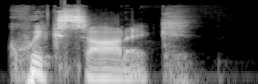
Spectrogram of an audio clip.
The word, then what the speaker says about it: quixotic: In English, it is quixotic. Quixotic is how you say it. However, Spanish, it's Quixote, right? So you'd think chaotic, because that would be the combination of the two languages in theory, which is what it's based on in the original context.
